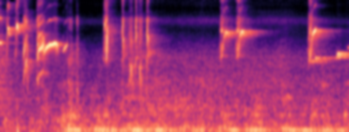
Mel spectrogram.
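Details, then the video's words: Konin lure recording for trapping and cage-bird training, filled with cricket sounds. Sparse high thin whistles and short chirps sit over a steady low hum and background noise. "PANCINGAN GACOR BURUNG KONIN ISIAN JANGKRIK"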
